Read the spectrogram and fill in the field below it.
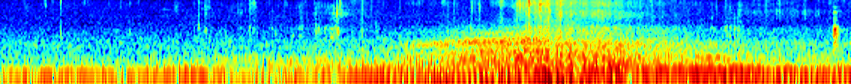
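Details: A road vehicle rumbles past, swelling to a peak midway and then fading, with no animal voice.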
